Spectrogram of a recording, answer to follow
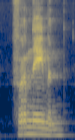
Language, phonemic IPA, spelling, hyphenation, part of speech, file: Dutch, /vərˈneː.mə(n)/, vernemen, ver‧ne‧men, verb, Nl-vernemen.ogg
- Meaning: to learn (of), to find out, to hear (about)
